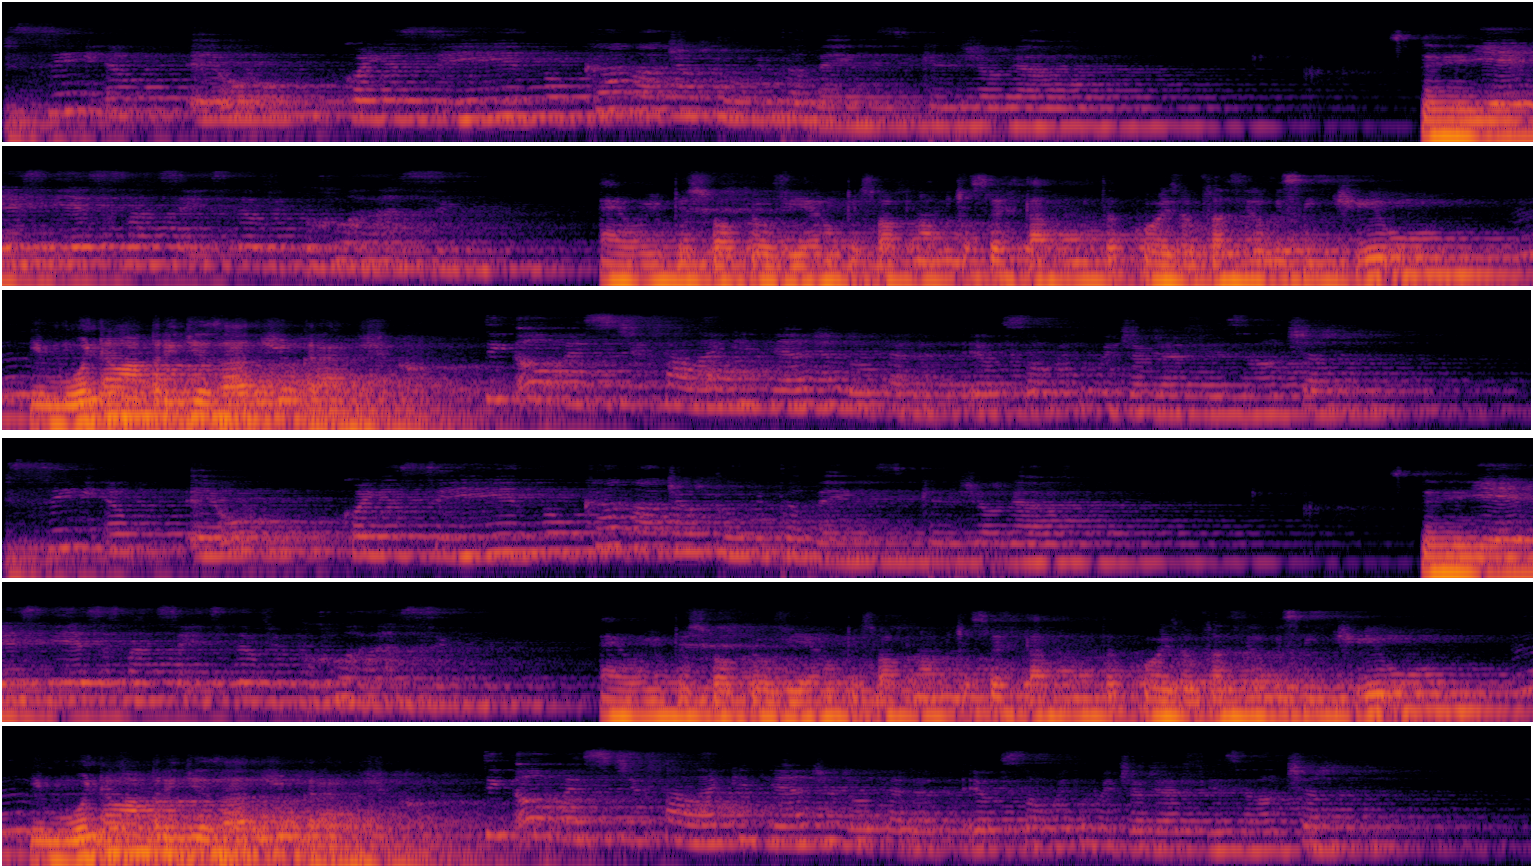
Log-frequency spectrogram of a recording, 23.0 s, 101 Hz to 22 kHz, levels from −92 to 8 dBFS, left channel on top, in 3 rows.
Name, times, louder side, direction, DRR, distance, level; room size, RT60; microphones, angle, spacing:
voice 1, 0.2-0.6 0.9-1.4 1.7-5.6 7.3-10.0 11.0-11.4 15.2-15.9 17.0-17.2 17.7-21.9, equal, 35° right, -5 dB, 5.4 m, -41 dB
voice 2, 7.1-7.4 10.6-14.8 15.4-17.4, left 1 dB, 30° left, 0 dB, 3.3 m, -29 dB
26.5 x 25.5 x 8.5 m, 2.5 s
head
